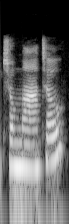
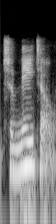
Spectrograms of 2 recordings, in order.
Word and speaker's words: tomato: like tomato yeah yeah some english speakers say tomato and potato it is very british but in most of uh us and canada we say tomato and potato both are correct okay this next word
